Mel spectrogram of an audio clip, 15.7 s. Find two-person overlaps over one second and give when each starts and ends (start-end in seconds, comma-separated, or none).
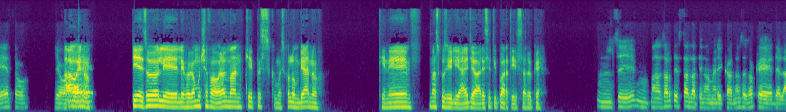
none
